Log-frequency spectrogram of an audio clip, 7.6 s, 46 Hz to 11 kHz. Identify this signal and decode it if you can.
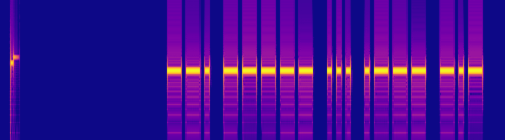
Morse code, heard as a keyed tone, about 17 wpm, 700 Hz. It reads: G0SJK
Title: DXCC-100 Call Signs - 5 Characters - 17wpm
